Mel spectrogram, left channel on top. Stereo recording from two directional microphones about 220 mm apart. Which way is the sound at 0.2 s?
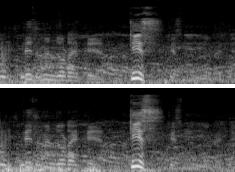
35° right (ahead or behind).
